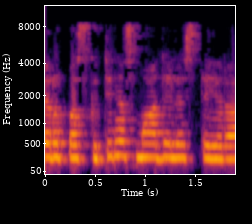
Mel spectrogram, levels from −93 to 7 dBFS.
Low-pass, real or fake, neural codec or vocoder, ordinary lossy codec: 10.8 kHz; real; none; MP3, 32 kbps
